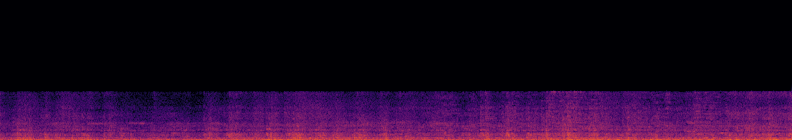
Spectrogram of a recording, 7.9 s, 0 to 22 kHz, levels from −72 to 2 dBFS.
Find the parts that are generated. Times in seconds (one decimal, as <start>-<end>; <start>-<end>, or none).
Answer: 0.0-4.4; 6.0-6.4; 7.3-7.9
